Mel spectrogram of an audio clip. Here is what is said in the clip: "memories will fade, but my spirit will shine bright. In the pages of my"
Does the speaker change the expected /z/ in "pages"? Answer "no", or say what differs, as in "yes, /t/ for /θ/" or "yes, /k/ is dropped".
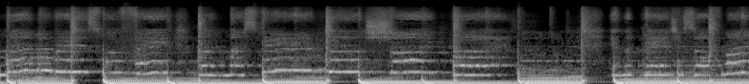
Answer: no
